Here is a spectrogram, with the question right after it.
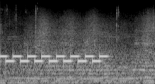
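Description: A phone rings with a fast warbling electronic tone, repeating pulses for about a second before cutting off, heard over a busy background of room noise.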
